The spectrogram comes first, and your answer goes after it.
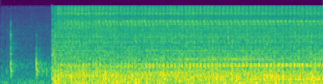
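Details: Cobalt air compressor starting from zero pressure, filling during a fill-time test: kicks on and runs with a steady, fast chatter, no knocking or stalling; pump healthy.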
